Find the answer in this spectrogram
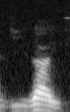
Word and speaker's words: jidai: pátina antigua es jidai se escribe con j y se pronuncia jidai cuando se habla de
